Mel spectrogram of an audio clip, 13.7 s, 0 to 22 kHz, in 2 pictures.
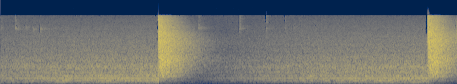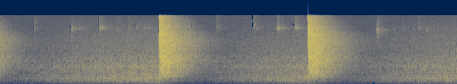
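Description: Four single shots from a .22 Colt Target pistol, a few seconds apart in slow, aimed precision fire. Each shot rings off the walls of an indoor range for about a second.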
